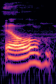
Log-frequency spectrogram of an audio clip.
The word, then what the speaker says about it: Elle: And this is L. It's spelled E-L-L-E.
